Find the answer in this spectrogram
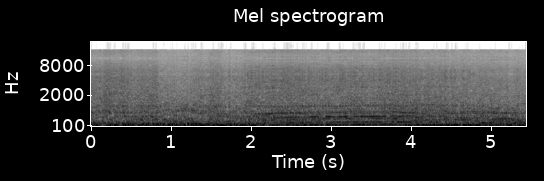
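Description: Several demolition derby cars' engines running and revving together, one engine rising and falling in pitch about two and a half to four seconds in.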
